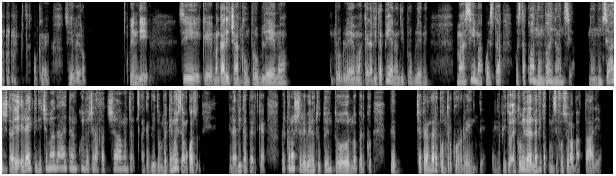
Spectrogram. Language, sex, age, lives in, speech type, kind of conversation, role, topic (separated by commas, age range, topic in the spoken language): Italian, male, 40-44, Italy, conversation, unstructured, none, Cosa significa per te il compromesso in coppia?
